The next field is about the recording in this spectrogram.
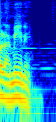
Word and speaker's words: Lamine: Y una cosa, y es que pues mucha gente me dice, ¿qué se pronuncia? ¿Lamin o Lamine? A ver, literalmente, técnicamente, se pronuncia Lamin. Uh-huh. ¿Por qué? Porque la es muda debido a ese tinte francés.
